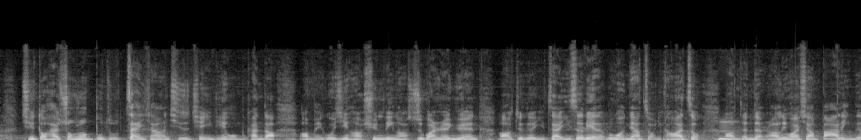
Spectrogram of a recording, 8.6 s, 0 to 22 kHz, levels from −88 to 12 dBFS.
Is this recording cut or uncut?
uncut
